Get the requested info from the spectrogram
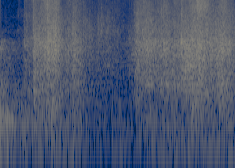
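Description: Rustling and handling noise from handbags being moved as one bag is set down and the next is picked up, in two short scratchy spells, the second near the end.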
